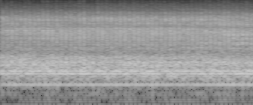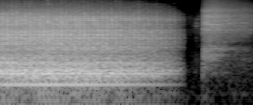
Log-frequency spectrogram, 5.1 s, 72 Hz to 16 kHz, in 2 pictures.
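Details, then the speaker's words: 2012 Mitsubishi Outlander 2.2L 4N14 diesel, clutch in, neutral; steady metallic rattle about four knocks a second over the idle, stopping at shutoff; owner suspects the drive belt pulleys or failing alternator, possibly the gearbox; engine rattle at idle, source unconfirmed. "the drive belt pulleys. I'm hoping. Otherwise, it might be the gearbox, which is going to be real tricky."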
